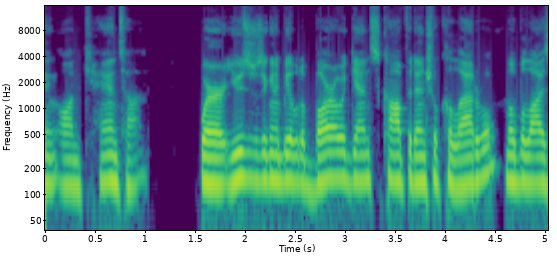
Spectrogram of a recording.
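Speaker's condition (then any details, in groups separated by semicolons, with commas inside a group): No condition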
